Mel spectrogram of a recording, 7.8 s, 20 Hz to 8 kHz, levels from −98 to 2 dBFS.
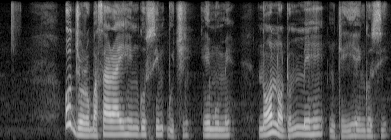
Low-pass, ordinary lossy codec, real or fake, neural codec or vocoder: none; none; real; none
